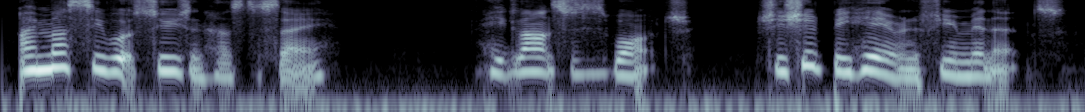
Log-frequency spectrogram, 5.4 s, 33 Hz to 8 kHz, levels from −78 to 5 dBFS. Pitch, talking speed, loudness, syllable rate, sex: 225 Hz, 230 wpm, -17 LUFS, 6.2 syllables/s, female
